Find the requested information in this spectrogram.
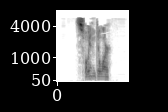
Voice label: "swindler", english; nouns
